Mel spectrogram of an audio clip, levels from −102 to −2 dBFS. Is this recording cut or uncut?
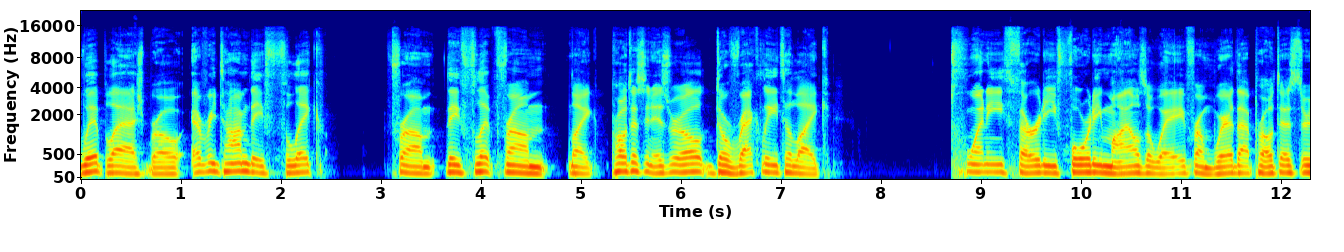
uncut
